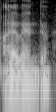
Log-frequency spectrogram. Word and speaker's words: island: 여기서는 S가 묵음이죠. 아일랜드.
